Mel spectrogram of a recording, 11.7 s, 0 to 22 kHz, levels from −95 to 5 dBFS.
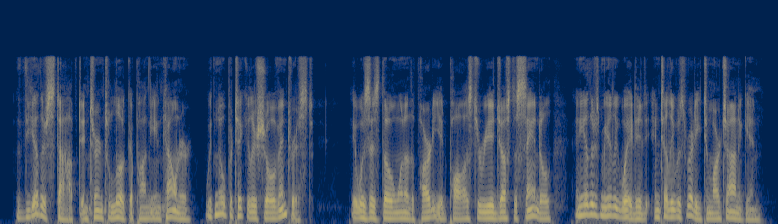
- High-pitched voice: No, low, 110 Hz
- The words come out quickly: Yes, fast, 220 wpm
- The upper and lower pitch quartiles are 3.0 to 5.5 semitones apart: Yes, average, 4.0 semitones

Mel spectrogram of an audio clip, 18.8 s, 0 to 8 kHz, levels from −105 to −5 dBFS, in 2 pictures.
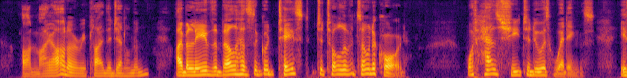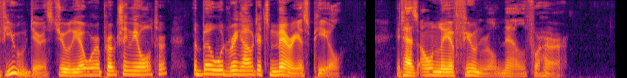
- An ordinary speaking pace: Yes, average, 165 wpm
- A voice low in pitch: Yes, low, 130 Hz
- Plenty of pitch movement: Yes, wide, 6.2 semitones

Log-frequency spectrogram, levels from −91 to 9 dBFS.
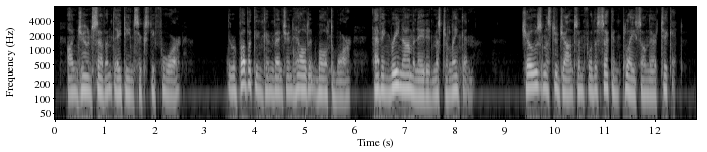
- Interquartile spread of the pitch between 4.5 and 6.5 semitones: No, average, 2.7 semitones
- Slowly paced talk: Yes, slow, 115 wpm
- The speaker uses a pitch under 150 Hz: Yes, low, 135 Hz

